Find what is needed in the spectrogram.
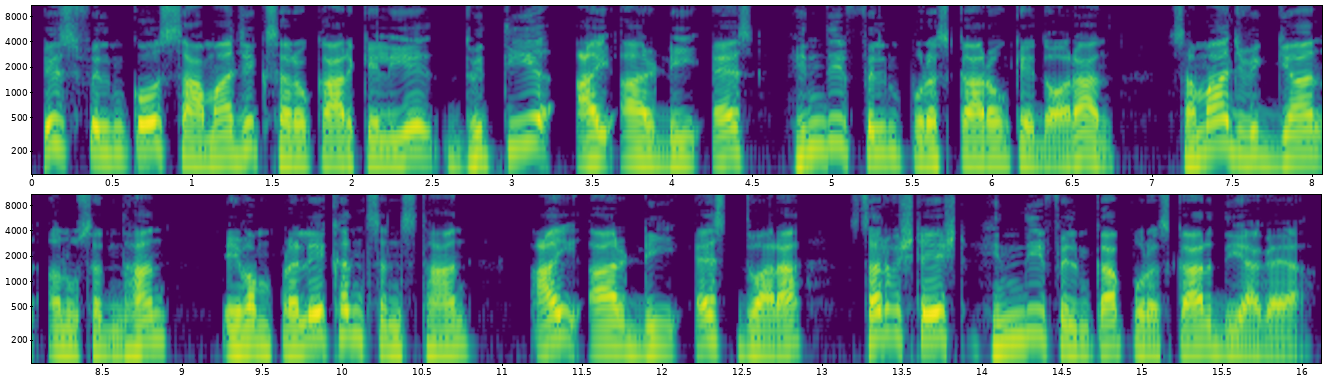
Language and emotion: Hindi, neutral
